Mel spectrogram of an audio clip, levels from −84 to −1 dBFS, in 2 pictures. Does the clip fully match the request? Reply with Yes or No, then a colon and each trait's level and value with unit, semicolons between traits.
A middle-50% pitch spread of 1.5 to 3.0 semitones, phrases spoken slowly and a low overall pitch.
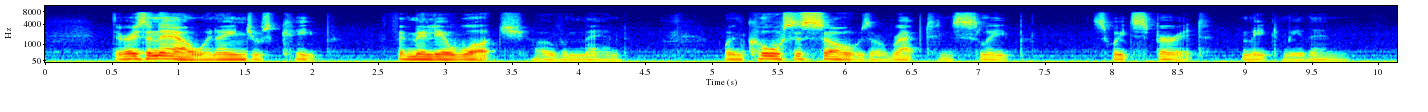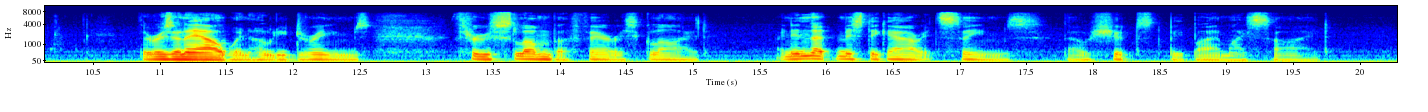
Yes: narrow, 2.6 semitones; slow, 120 wpm; low, 105 Hz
